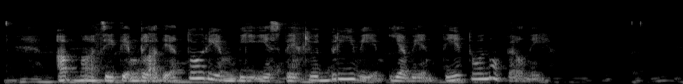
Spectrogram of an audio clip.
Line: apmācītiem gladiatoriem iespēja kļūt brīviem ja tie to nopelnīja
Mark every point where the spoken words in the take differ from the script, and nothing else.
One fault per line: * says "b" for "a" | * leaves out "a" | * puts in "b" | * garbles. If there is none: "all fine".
* puts in "bija"
* puts in "vien"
